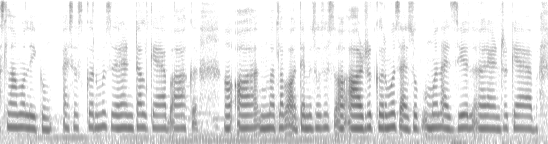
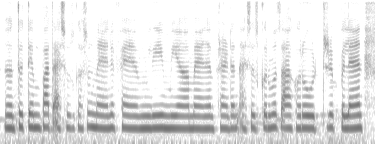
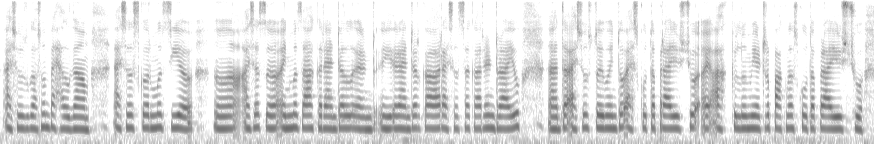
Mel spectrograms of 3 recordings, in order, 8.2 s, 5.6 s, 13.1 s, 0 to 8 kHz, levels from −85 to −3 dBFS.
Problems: background sounds at intervals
